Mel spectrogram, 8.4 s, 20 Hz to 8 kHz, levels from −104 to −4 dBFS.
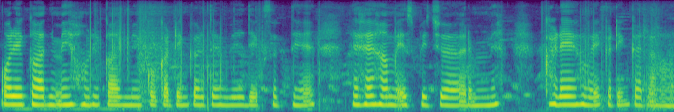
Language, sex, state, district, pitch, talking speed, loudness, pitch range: Hindi, female, Chhattisgarh, Raigarh, 220 Hz, 170 wpm, -17 LUFS, 210-230 Hz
